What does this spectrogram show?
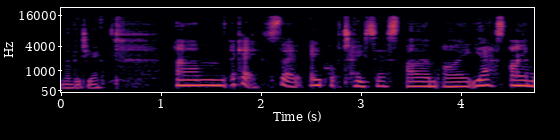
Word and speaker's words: apoptosis: Apoptosis is supposed to be pronounced apotosis, but um I think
